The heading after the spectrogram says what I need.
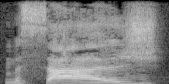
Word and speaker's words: massage: television very good now there are only a few words that have the voiced sound at the end a few of these words are the color beige the word massage and the word prestige okay now that you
